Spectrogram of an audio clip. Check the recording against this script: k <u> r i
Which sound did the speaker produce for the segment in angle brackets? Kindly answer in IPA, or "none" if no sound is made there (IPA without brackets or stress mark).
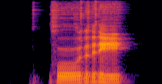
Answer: u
